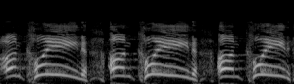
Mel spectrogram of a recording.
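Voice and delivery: high, ringing mock cry of a leper; acted leper's shout. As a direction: call it out as the outcast warning the crowd. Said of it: "They shout".

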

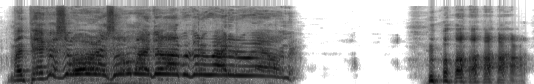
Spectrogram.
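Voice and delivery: very high screaming joy; slow, screaming excitement ending in laughter; ecstatic shout. Real, not acted. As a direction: shriek with delight. Ecstatic flying horse discovery.

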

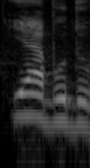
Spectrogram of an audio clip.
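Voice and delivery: ইয়াবুদু with no ayn; smooth open "yaa-budu"; common mispronunciation. Shown as a demonstration. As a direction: glide through ইয়াবুদু without a throat catch. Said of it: "আইনের উচ্চারণ করেই না".

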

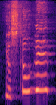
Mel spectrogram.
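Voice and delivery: high, hammed-up woman's reaction; mock high retort. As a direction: squeak it like a giggling woman.

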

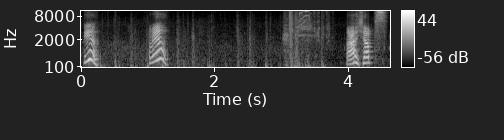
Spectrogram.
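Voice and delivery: high, loud triumphant call; excited chase. Real, not acted. Gamer catching a hidden rat, triumphant shout. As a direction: pounce on the rat.

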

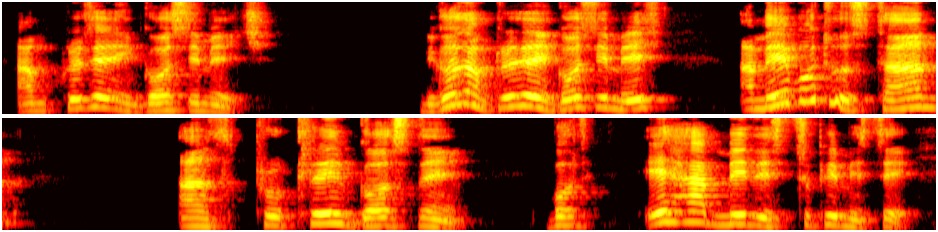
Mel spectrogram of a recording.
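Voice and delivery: usual speaking voice

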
